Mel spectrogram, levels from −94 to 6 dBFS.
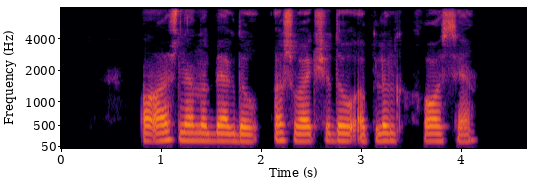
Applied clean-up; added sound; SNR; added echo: none; none; none; none.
